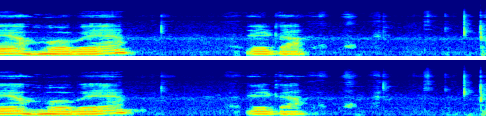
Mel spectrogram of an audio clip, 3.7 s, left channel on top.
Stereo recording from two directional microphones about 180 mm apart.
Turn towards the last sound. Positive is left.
turn(degrees=5)  # may be behind; listen again after turning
